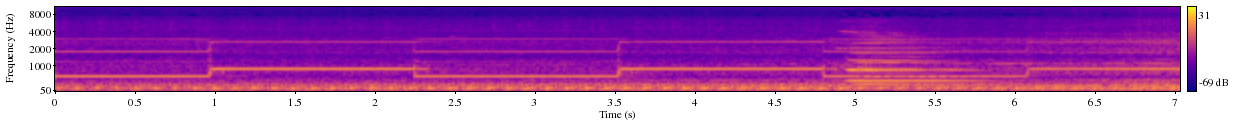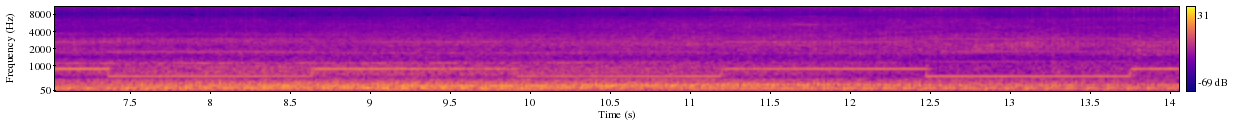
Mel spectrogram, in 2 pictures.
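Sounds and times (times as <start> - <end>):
train engine and wheel rumble: 0.0 - 14.0
two-tone level crossing alarm: 0.0 - 14.0
locomotive horn blast: 4.9 - 6.3.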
